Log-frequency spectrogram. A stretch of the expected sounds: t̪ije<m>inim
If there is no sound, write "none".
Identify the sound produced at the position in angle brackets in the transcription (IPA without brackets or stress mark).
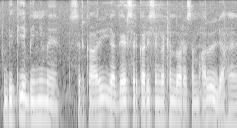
b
